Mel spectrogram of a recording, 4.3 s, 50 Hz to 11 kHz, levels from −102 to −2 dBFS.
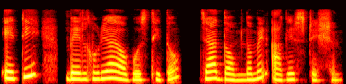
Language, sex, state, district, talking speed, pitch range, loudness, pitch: Bengali, female, West Bengal, North 24 Parganas, 110 wpm, 225-270 Hz, -22 LUFS, 240 Hz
